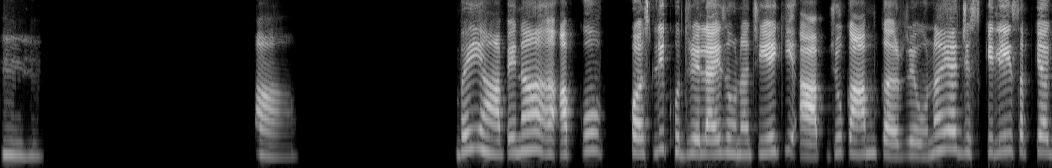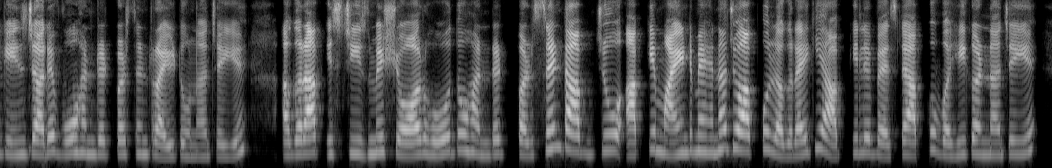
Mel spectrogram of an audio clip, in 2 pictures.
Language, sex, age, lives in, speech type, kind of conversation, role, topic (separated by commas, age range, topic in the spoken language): Hindi, female, 50-54, India, conversation, podcast, guest, Aapki zindagi ka sabse bada turning point kab aaya tha?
